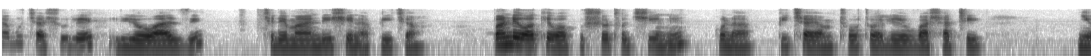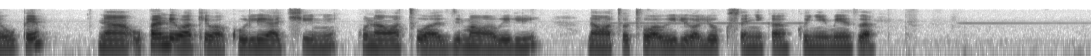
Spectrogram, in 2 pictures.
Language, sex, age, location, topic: Swahili, female, 18-24, Kisii, education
